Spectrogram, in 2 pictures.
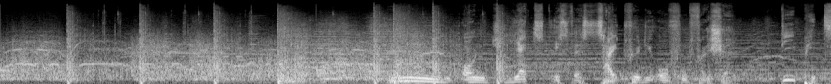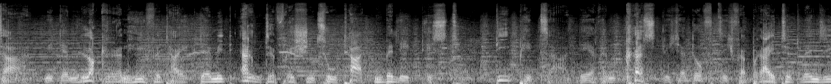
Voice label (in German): Werbung; Ofenfrische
